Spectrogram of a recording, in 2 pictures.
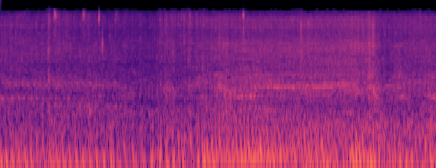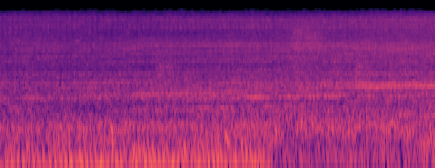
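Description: Motorcycle engine running steadily while riding, heard as a constant low rumble mixed with road and wind noise.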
